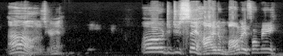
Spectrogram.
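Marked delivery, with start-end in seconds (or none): 2.1-4.2 high, loud put-on old man; cheerful old dad, put on. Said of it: "old man voice".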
